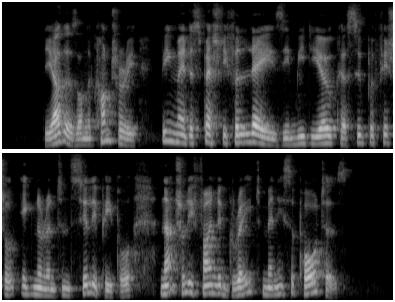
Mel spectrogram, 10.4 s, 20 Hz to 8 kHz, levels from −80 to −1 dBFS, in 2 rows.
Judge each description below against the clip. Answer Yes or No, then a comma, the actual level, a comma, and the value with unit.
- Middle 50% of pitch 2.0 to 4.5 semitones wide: Yes, average, 3.5 semitones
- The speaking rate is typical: No, slow, 125 wpm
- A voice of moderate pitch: Yes, medium, 150 Hz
